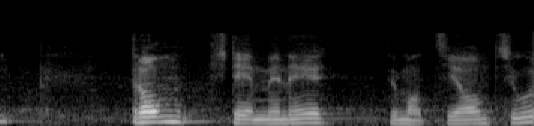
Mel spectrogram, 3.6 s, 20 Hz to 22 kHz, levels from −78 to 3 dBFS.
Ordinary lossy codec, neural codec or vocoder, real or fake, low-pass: none; codec, 16 kHz, 1.1 kbps, Voila-Tokenizer; fake; none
